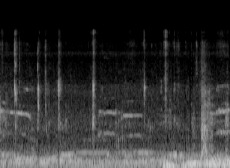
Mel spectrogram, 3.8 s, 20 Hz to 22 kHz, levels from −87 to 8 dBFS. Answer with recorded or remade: remade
